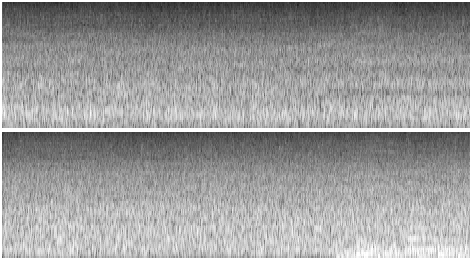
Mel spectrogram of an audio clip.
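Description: Whitewater river at Whitewater Preserve rushing as a steady broadband roar, constant and unbroken, heard alone with no voices.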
